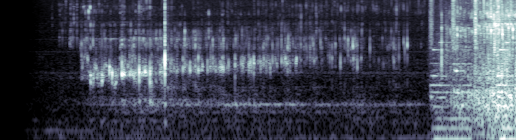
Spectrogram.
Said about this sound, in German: Musst du nochmal eingießen.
